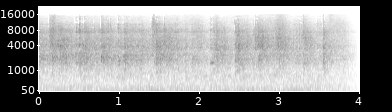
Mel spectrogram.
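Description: Shoes tapping on a tiled floor in a quick, irregular run of taps from a dancing baker, fading out at the very end.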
